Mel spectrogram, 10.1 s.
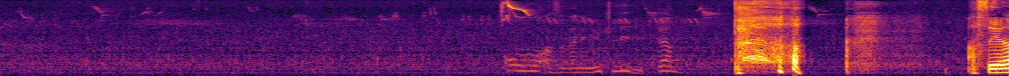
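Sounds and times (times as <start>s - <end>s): faint high bird chirps: 0.0s - 7.3s.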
